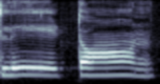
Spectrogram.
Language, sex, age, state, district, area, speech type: Telugu, female, 18-30, Telangana, Nirmal, rural, spontaneous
